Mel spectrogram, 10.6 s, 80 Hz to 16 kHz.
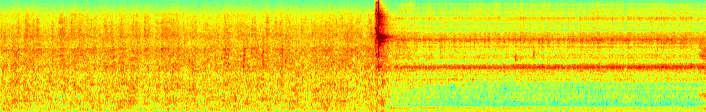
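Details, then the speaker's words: Hotpoint HDA3400G02CC dishwasher (GE-made), not draining: sharp clunk as drain solenoid pulls down, then steady even pump hum laboring toward the end as tub empties; normal drain. "a drain solid pulling down it's a pretty good drain now should kind of hear the pump sort of Labor towards the end when the tub is empty"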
